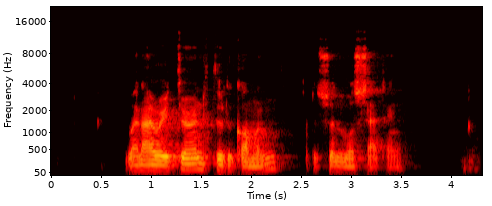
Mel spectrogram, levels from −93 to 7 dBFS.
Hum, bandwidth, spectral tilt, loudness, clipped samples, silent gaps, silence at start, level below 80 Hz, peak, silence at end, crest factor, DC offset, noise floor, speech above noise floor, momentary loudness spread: none; 13 kHz; -4.5 dB/octave; -37 LUFS; under 0.1%; none; 0.75 s; -78 dBFS; -20 dBFS; 0.8 s; 20 dB; under 0.1%; -78 dBFS; 41 dB; 22 LU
